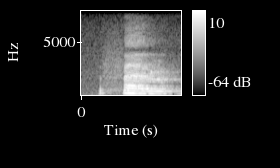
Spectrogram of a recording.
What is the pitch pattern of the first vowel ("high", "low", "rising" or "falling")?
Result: low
